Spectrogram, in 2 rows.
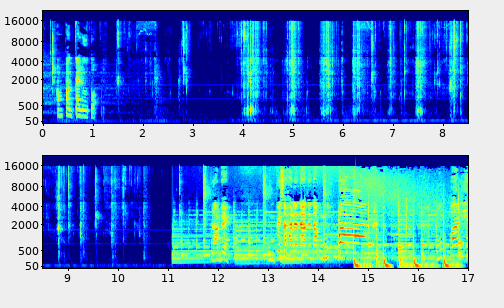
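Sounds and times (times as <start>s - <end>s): crispy pork skin crunching: 1.3s - 10.8s.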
